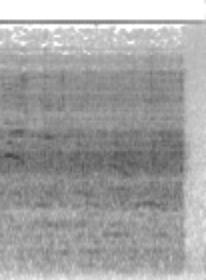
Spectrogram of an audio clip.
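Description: Basketball broadcast sound from a television: steady arena crowd noise with faint voices mixed in, cutting off abruptly near the end.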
